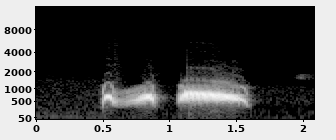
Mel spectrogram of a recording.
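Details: Spotted dove calling to pull wild doves in to a trap: a brief pitched note running into a soft warbling coo, a gap, then a drawn-out steady coo tailing off lower. Quiet surroundings.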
